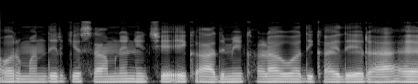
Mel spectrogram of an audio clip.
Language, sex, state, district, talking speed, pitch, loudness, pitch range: Hindi, male, Jharkhand, Deoghar, 185 wpm, 125 Hz, -16 LUFS, 120-130 Hz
